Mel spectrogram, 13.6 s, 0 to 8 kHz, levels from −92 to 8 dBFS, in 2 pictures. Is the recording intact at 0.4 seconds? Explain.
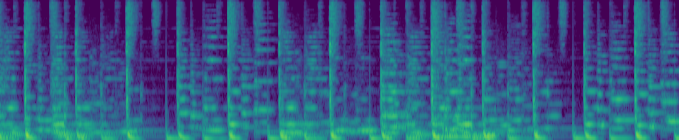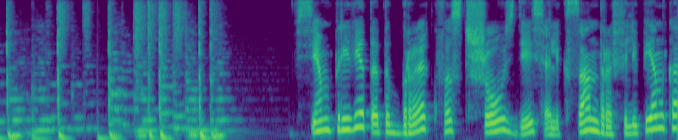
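No. A noise suppressor applied to music or sounds runs through the whole clip. It mistakes steady parts for noise, so levels pump by around 15 dB. From 0.14 to 0.55 s, the noise suppressor cuts this sound more heavily, pulling it down by up to about 8 dB and thinning its sustain.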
